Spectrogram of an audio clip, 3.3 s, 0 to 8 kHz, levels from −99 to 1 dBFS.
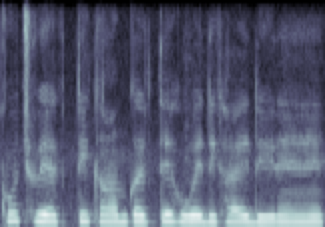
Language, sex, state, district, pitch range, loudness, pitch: Hindi, female, Jharkhand, Palamu, 225-245 Hz, -14 LUFS, 230 Hz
